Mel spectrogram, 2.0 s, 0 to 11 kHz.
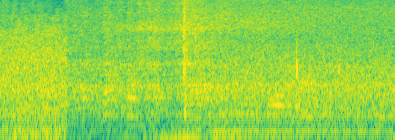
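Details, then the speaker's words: Mercedes E350 after replacing defective alternator with remanufactured unit: low even idle murmur, no misses, ticks or knocks, no dash lights, charging about 13.7 V; normal idle. "so as you can hear the engine is running there are no lights on on the dash everything looks good"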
